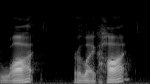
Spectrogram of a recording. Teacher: for most American dialects that sound lives really far back in the mouth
